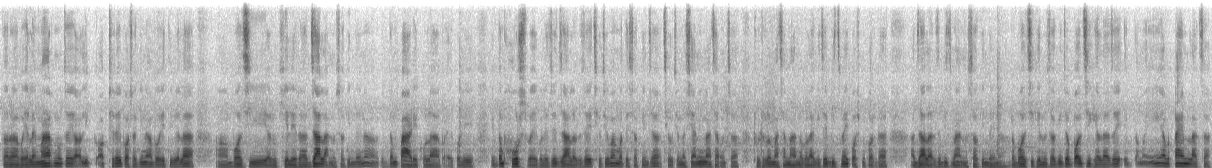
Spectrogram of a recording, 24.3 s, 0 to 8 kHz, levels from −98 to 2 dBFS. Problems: continuous background conversations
